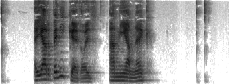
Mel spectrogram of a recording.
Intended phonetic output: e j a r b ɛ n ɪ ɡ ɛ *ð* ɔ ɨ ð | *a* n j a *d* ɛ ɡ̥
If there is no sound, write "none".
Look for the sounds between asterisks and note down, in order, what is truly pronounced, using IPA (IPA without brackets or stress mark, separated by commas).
ð, a, n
